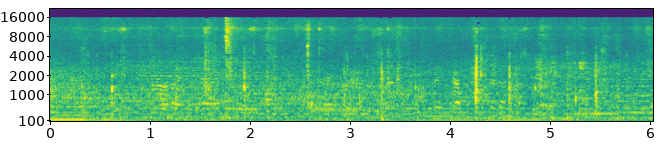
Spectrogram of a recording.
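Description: Background music with held low notes, and the scattered sharp clicks of a horse's shod hooves on a paved path as the mare is led at a walk.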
